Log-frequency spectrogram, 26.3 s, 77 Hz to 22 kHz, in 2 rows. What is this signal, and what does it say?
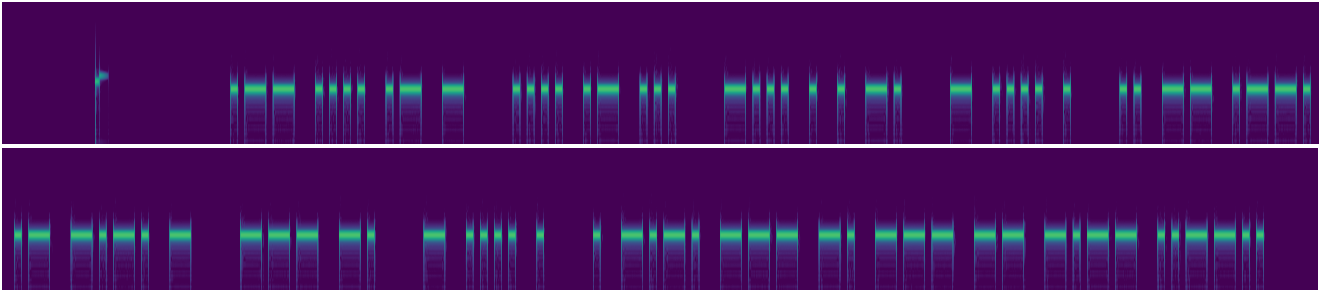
Morse code, heard as a keyed tone, about 17 wpm, 700 Hz. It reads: WHAT HAS BEEN THE IMPACT ON THE ECONOMY?
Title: Sentences from Top 1000 Words - Review Part 6 - 17wpm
